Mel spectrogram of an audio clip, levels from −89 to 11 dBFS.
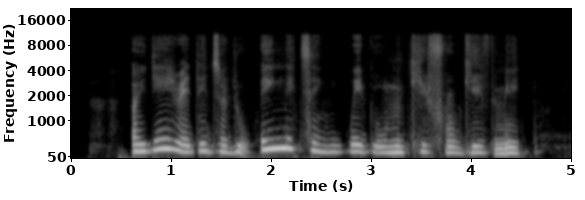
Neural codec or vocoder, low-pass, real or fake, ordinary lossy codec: codec, 16 kHz in and 24 kHz out, 0.4 kbps, LongCat-Audio-Codec, four codebook decoder; 10.8 kHz; fake; Opus, 64 kbps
